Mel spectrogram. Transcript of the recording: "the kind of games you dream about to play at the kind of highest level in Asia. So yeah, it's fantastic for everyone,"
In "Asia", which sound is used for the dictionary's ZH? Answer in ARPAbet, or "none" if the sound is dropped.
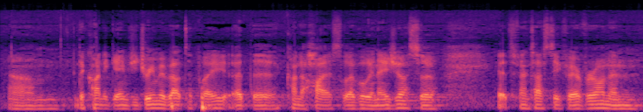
ZH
